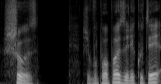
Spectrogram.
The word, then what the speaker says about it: chose: Et la lettre O se prononce OU, comme chose pour dire chose.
